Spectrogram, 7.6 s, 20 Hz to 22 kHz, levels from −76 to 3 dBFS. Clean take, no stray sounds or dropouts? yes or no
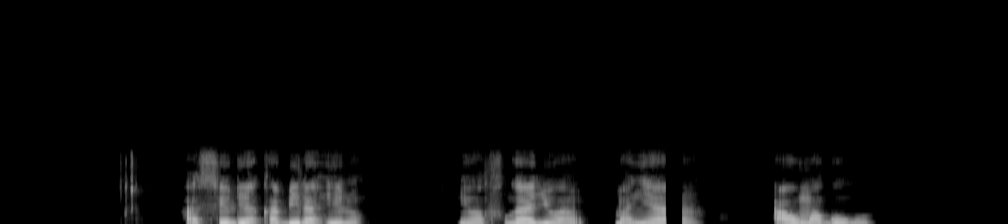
no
